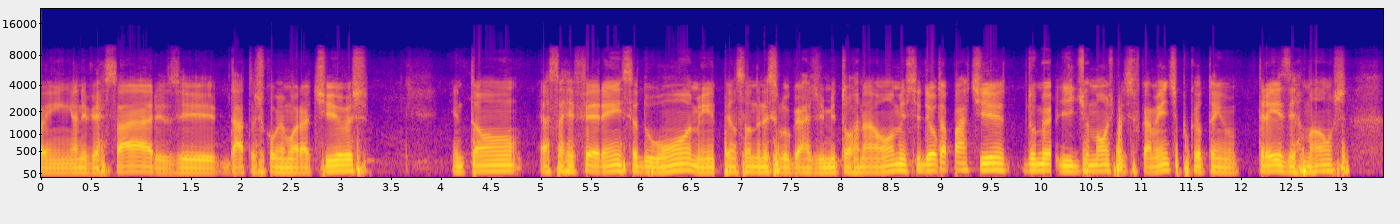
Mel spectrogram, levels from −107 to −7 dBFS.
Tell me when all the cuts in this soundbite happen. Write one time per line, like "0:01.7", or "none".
0:04.9
0:06.7
0:09.0
0:10.1
0:10.4
0:12.1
